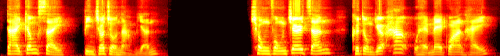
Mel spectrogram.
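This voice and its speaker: A man's voice: fairly high pitch, sharp tone, heavily acted. A man acting an inquisitive, level-headed investigator who narrates and speaks in an audio drama.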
